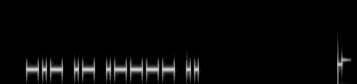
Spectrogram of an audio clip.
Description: Morse code, heard as a keyed tone, about 29 wpm, 700 Hz. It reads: KA1I
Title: USA Call Signs - 4 Characters - 4x Character Spacing - 30wpm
